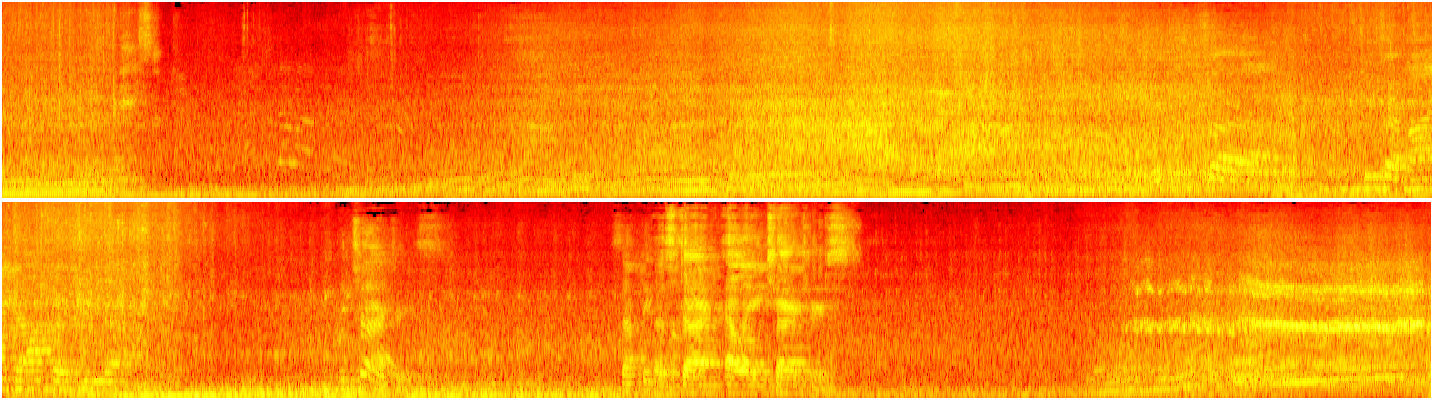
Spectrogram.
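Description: Car engines rumble loudly and rev hard, rising in pitch as they accelerate.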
